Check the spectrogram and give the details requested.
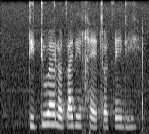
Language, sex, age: Tswana, female, 18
